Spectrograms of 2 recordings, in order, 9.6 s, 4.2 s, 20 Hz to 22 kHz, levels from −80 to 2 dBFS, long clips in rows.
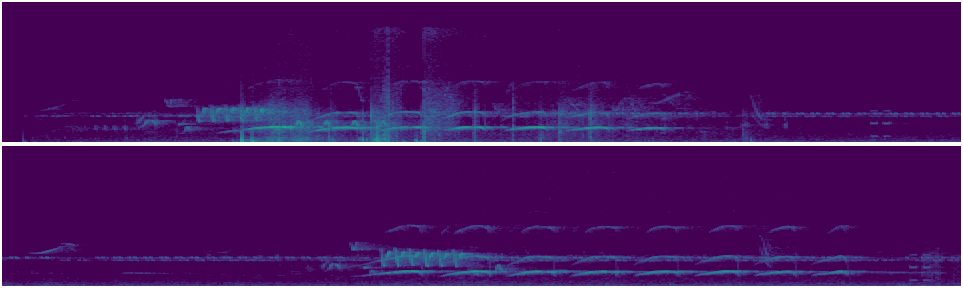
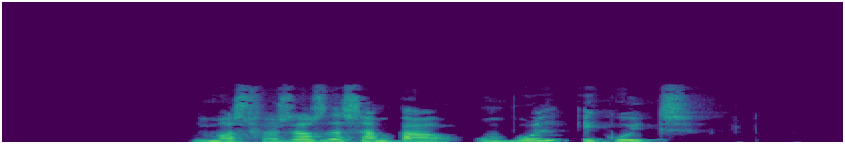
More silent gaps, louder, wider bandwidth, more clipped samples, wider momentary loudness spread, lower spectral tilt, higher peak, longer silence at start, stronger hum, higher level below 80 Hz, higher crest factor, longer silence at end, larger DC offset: first, 0.04-0.10 s vs none; second, -41 LUFS vs -24 LUFS; first, 18 kHz vs 9.4 kHz; neither; first, 21 LU vs 10 LU; about the same, -3 dB/octave vs -4 dB/octave; second, -20 dBFS vs -4 dBFS; second, 0 s vs 0.95 s; neither; about the same, -72 dBFS vs -76 dBFS; first, 26 dB vs 20 dB; second, 0 s vs 0.75 s; neither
